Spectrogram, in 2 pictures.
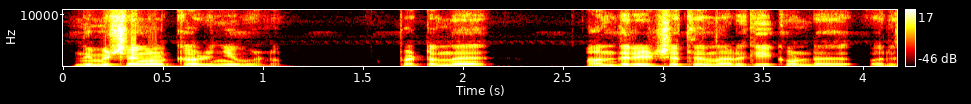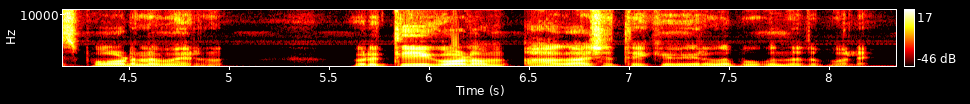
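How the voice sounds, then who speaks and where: A man reading a serialized audiobook in an even, measured way, at a middling pitch. The recording is dry and close, with no room around the voice. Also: no room sound. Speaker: audiobook narrator. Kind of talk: scripted story narration.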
